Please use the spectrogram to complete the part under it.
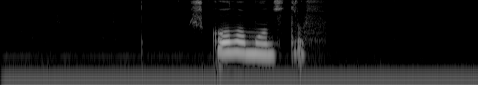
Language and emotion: Russian, neutral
